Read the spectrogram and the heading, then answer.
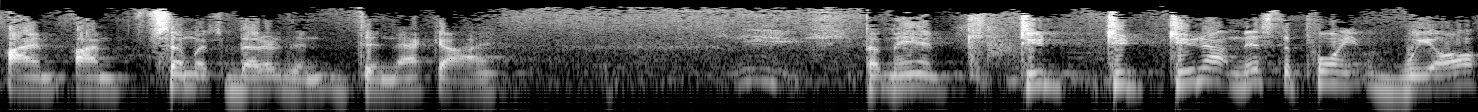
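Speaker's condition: Stutter; probably present in childhood; sometimes unable to say own name in public; repeated sounds, repeated words

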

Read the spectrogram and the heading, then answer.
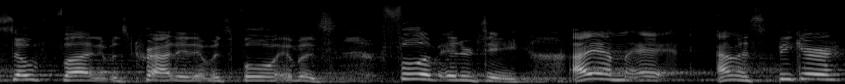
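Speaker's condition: Cerebral palsy, mild; hand tremor

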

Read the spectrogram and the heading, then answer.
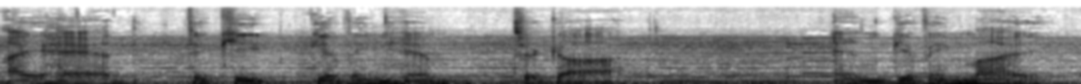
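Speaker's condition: ALS, speech-generating device

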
